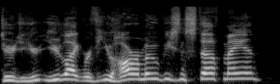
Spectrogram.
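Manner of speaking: put-on very high, loud country accent. Retelling what a guy at work said on finding out about your YouTube, in your best country accent. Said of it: "I'm doing my best country accent".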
